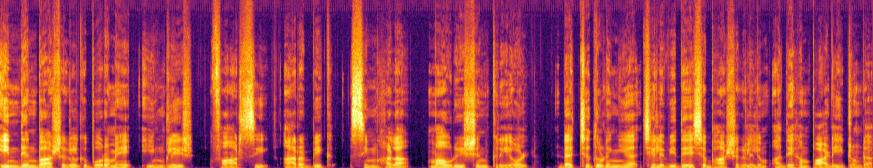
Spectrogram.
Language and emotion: Malayalam, neutral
